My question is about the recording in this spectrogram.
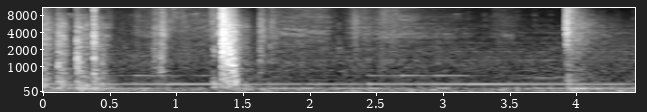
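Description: Dramatic background score of steady held low notes, with a cluster of sharp knocks near the start and a short noisy swish about a second and a half in.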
